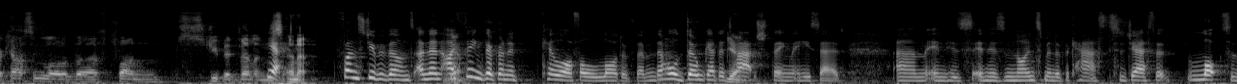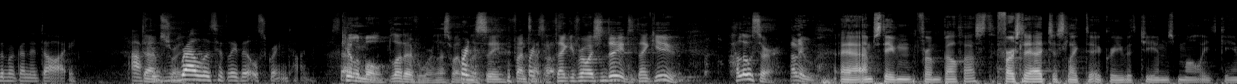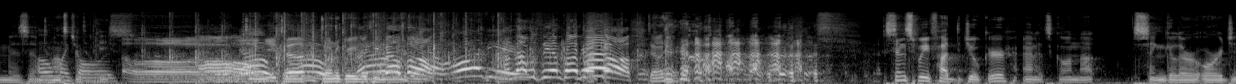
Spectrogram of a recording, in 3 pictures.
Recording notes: (live in Belfast). The Empire Podcast mini-tour rocks up for its final show as part of the Cinemagic Film Festival in Belfast.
